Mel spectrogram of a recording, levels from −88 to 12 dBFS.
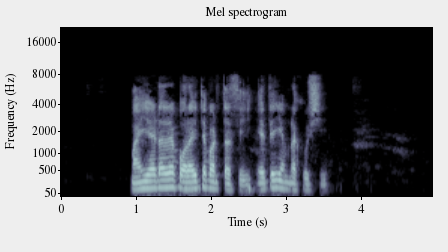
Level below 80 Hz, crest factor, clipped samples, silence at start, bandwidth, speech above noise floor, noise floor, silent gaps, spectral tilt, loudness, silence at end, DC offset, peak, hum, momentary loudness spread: -54 dBFS; 18 dB; under 0.1%; 0.95 s; 8.2 kHz; 64 dB; -80 dBFS; none; -5 dB/octave; -17 LUFS; 1.45 s; under 0.1%; -2 dBFS; none; 9 LU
